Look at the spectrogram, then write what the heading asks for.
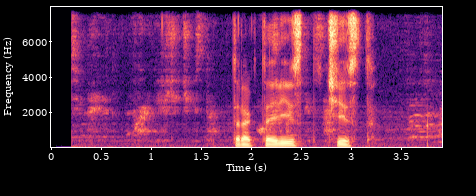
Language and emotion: Russian, neutral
